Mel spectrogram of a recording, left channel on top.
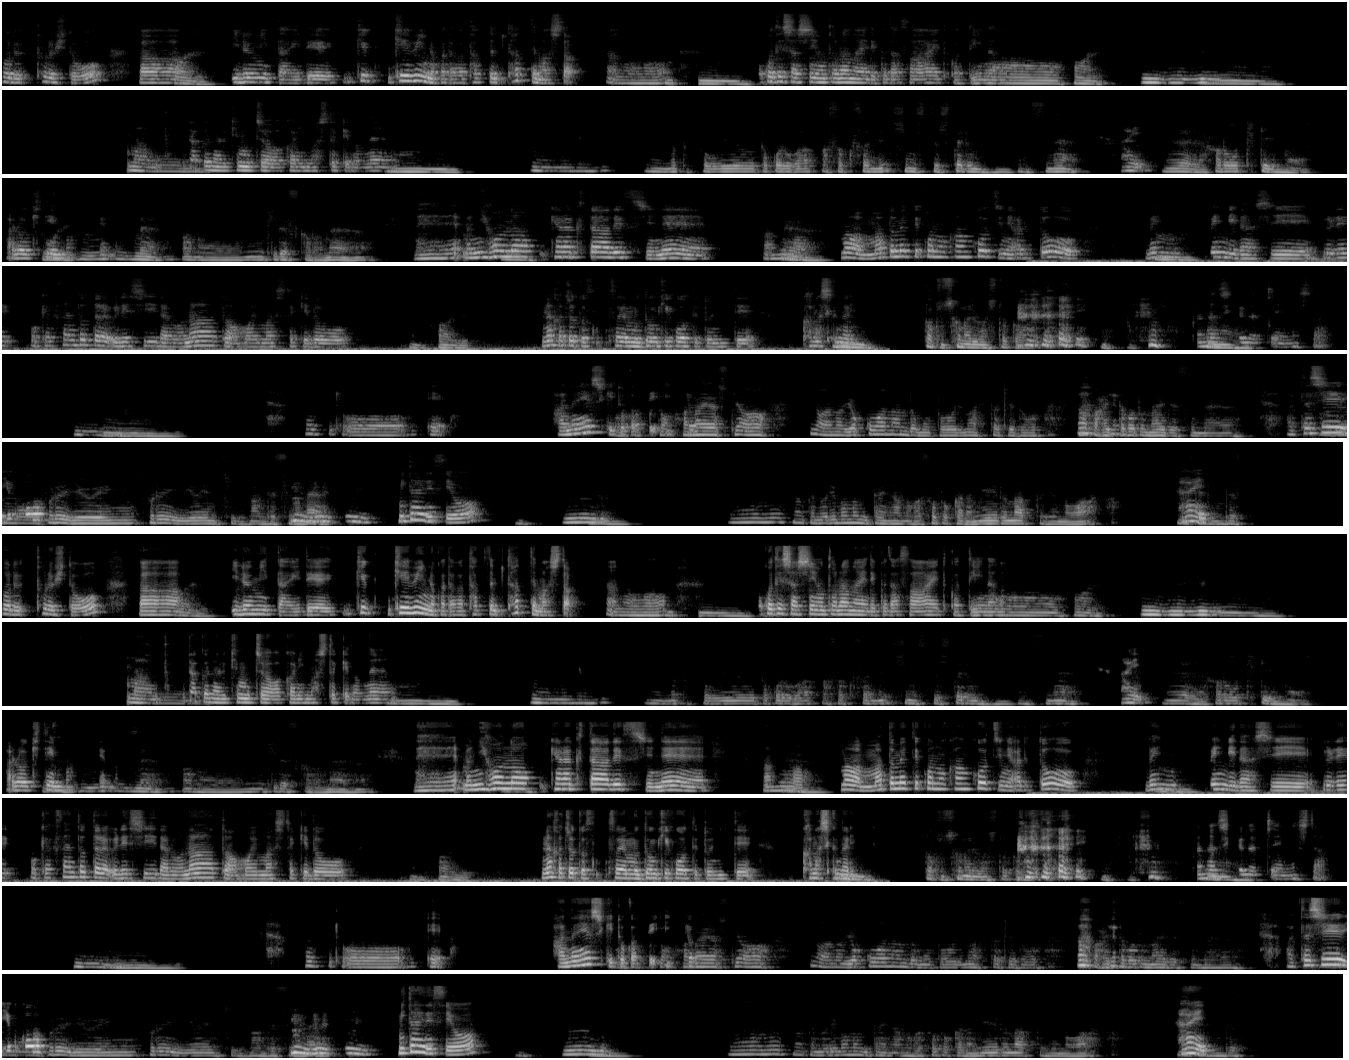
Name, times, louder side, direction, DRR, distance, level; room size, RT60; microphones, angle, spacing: voice 1, 0.0-1.8 2.3-5.7 6.0-6.6 7.6-10.1 11.4-12.2 14.7-15.0 15.3-17.4 18.7-19.4 24.6-24.9 26.9-27.5 31.0-34.0 34.5-34.9 35.3-37.6 38.3-38.6 39.0-43.8 45.7-47.9 48.4-48.9 50.5-51.2 51.7-51.8 52.3-53.6 54.5-55.0 56.4-58.2 59.3-60.4 60.7-60.8 64.6-64.7 66.4-67.7 70.1-70.9 71.2-72.1 72.9-73.4 74.5-75.1 79.0-79.3, right 4 dB, 55° right, 0.4 m, -26 dB
voice 2, 1.7-2.1 6.6-7.5 9.8-11.1 12.0-12.8 14.8-15.5 17.3-18.0 19.9-24.2 25.1-26.5 27.3-30.6 31.9-32.2 34.7-35.1 38.4-38.8 39.9-40.3 44.4-45.0 48.7-49.1 49.6-50.6 51.8-52.0 52.4-52.8 54.8-55.6 59.9-61.6 61.9-66.2 67.0-70.5 72.4-72.5 73.1-73.5 75.2-78.4 79.0-79.6, left 3 dB, 55° left, 0.6 m, -34 dB
sound 1, 37.1-49.2, equal, ahead, 0.6 m, -41 dB
6.3 x 2.5 x 3.3 m
head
